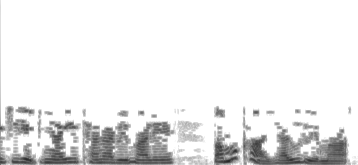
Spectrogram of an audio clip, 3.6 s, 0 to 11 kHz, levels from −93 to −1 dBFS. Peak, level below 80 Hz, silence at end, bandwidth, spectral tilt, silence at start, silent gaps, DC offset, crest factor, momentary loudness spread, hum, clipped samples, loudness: -10 dBFS; -74 dBFS; 0.1 s; 4.1 kHz; -10.5 dB/octave; 0 s; none; under 0.1%; 16 dB; 4 LU; none; under 0.1%; -27 LUFS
